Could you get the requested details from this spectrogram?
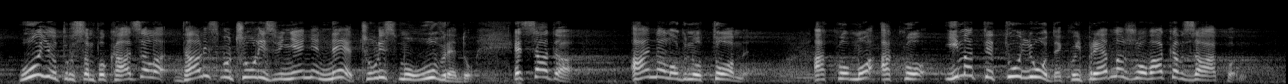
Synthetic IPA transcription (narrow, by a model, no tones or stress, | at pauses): ujut̪ɾusampo̞kaːzalˠad̪alismo̞t͡ʃuliːzʋiɲe̞ːɲe̞ne̞t͡ʃulismo̞uʋɾe̞d̪u | e̞sad̪a | analˠo̞ɡnot̪o̞me̞̰ | ako̞moʔako̞imat̪e̞t̪uːʎuːd̪e̞ko̞jipɾe̞d̪lˠaʒuoʋakaʋzaːko̞̰n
